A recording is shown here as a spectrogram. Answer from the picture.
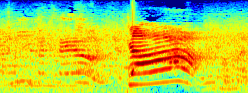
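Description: A young child's high-pitched voice: a short softer call, then a louder drawn-out cry a little past the middle that rises and then falls away, lasting about half a second.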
